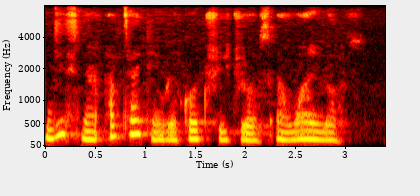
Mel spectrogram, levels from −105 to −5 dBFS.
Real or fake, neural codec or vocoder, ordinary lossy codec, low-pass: real; none; none; none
